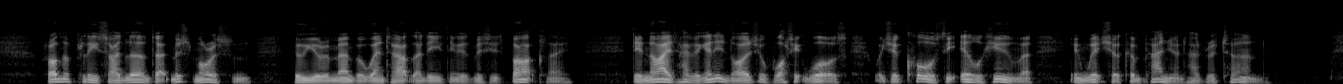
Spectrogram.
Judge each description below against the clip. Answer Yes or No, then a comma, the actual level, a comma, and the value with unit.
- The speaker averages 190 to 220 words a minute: No, average, 170 wpm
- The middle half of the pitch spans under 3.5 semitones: No, average, 3.9 semitones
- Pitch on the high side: No, very low, 95 Hz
